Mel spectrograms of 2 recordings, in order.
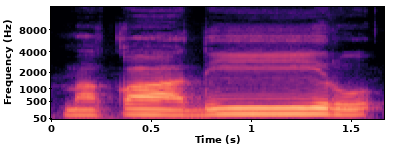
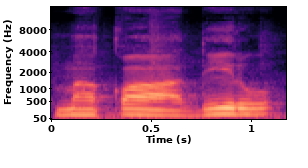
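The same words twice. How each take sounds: First: The long 'ee' vowel is held longer. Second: The long 'ee' vowel is cut short. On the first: The speaker calls it right. "सही कैसे पढ़ना है" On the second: The speaker calls it wrong. "इस याही को हम कट कर देते हैं"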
